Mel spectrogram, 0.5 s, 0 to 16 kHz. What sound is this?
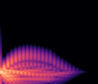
Instrument samples > Synths / Electronic
BWOW 2 Ab
fm-synthesis, bass, additive-synthesis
